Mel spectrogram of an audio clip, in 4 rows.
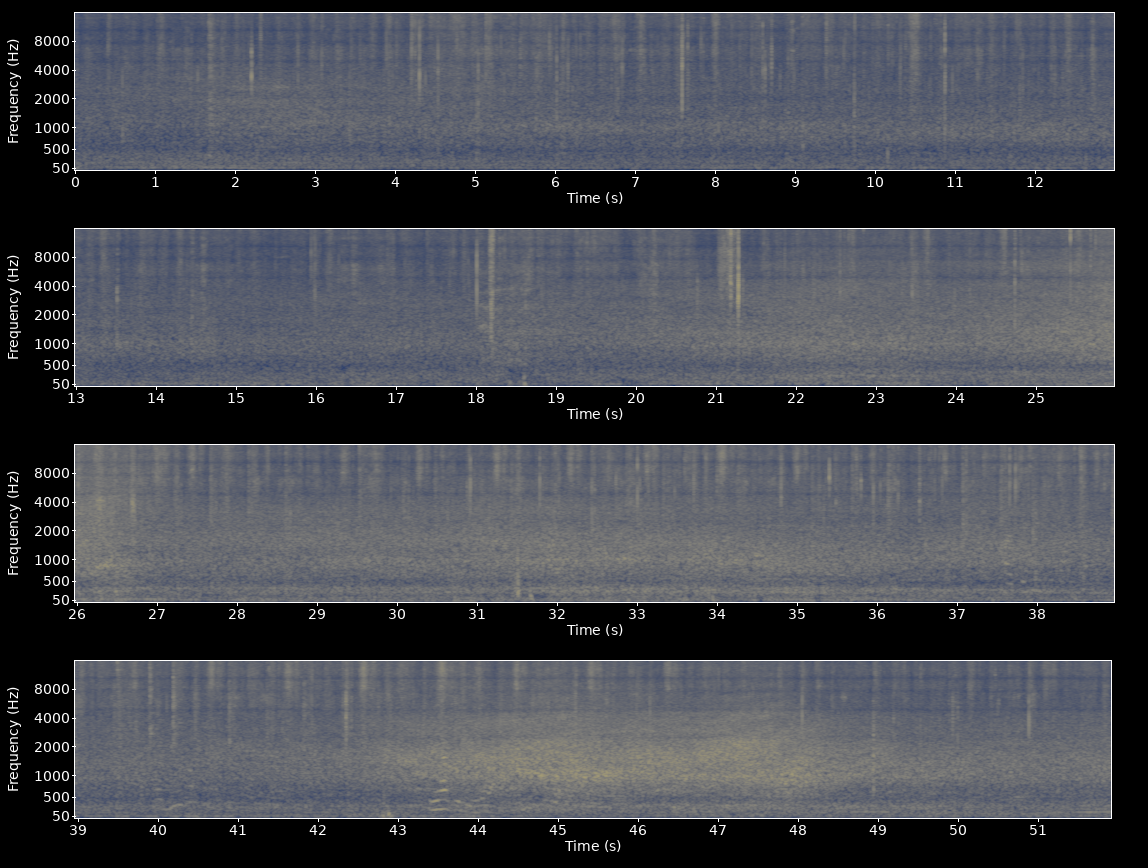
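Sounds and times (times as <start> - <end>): road traffic noise: 0.0 - 51.9
vehicle passing: 12.5 - 51.9.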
